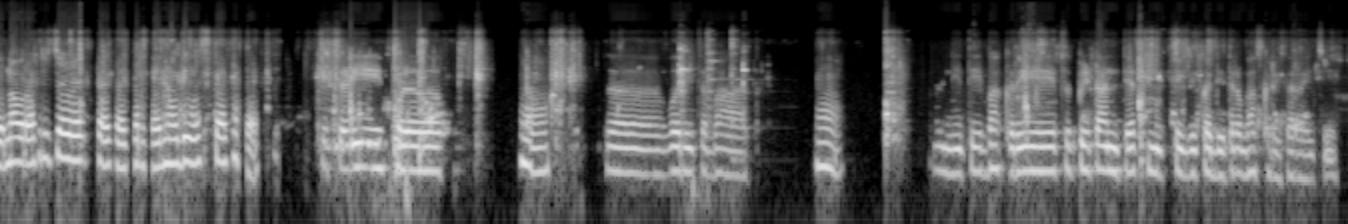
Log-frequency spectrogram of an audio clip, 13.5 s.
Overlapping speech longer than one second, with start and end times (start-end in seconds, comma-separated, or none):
none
